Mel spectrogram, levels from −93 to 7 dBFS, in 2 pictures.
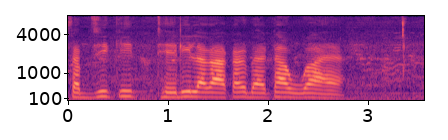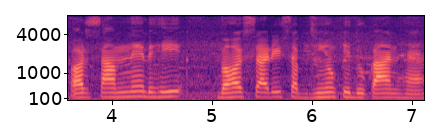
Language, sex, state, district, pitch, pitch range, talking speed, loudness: Hindi, male, Madhya Pradesh, Katni, 160 Hz, 150-170 Hz, 145 wpm, -19 LUFS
